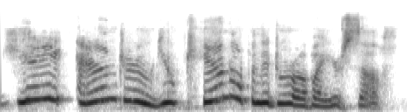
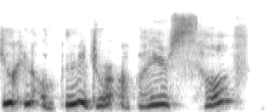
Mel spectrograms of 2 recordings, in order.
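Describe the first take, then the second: First: High, loud cheer; celebrating. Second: Wondering question, lifted at the end; gentle amazement. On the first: Grammy jumps and claps for her grandson, celebrating. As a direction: cheer a small child's triumph in a higher voice. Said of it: "laughing in celebration". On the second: Grammy checks what her grandson said, mildly amazed. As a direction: echo the child as an impressed question. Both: A narrator's reading.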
